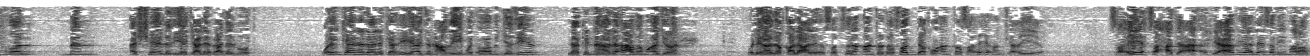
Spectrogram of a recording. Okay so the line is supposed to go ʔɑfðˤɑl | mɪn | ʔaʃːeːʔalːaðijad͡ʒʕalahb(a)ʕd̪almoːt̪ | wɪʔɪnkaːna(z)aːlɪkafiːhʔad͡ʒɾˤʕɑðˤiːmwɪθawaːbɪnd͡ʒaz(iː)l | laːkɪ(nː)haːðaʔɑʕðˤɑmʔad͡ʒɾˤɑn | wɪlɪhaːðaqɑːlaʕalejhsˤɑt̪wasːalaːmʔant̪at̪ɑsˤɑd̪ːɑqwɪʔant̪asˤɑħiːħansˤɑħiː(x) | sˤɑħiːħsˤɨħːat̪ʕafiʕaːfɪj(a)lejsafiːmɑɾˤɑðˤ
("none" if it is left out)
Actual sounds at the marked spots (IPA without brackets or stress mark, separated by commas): a, ð, iː, nː, ħ, a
